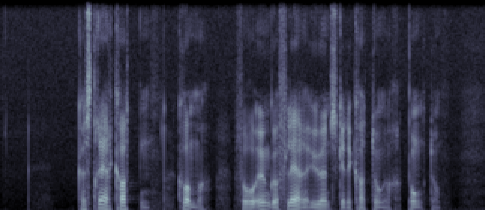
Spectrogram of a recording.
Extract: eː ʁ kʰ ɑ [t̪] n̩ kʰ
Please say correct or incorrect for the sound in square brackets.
correct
